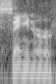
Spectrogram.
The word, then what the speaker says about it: Saner: If you pronounce it like Saner, you'll spell it right, because that's what everybody says when they see.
